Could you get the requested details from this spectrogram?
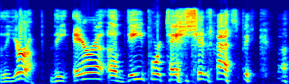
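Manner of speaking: words spoken through laughter. Making a remark and then apologizing for it: laughing while talking. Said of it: "I'm laughing".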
